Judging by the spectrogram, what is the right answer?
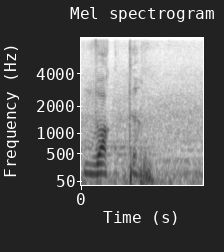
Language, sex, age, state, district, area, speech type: Urdu, male, 18-30, Delhi, East Delhi, urban, read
